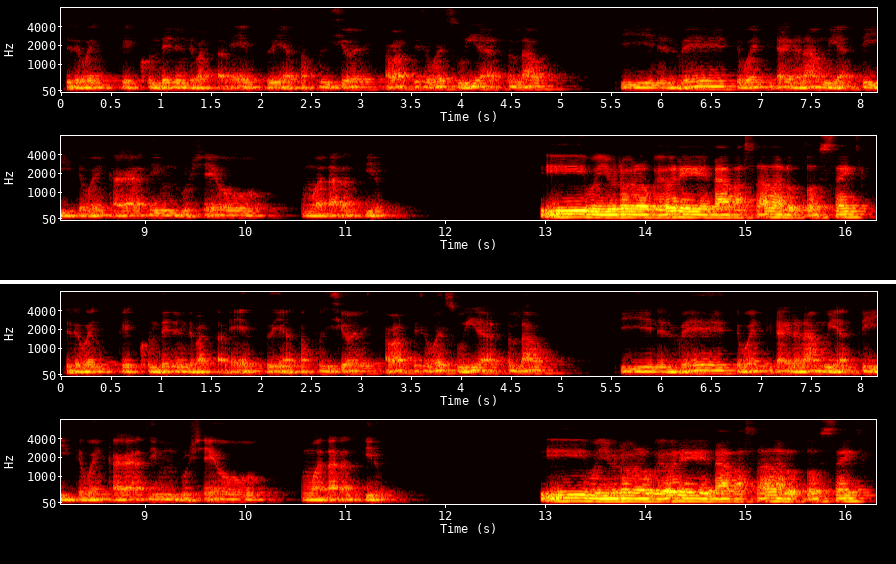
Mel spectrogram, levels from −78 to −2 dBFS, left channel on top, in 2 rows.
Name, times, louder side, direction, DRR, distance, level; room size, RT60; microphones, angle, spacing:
voice 1, 0.0-4.8 5.6-10.2 10.6-11.4, right 1 dB, 60° right, 2 dB, 0.8 m, -30 dB
voice 2, 12.9-16.1, left 1 dB, 40° left, 0 dB, 1.0 m, -22 dB
4.0 x 3.4 x 2.7 m, 0.64 s
head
